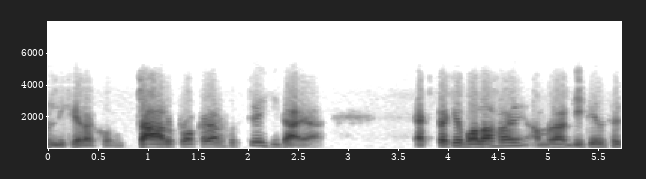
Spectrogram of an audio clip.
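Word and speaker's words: هداية: আমাদের যত সর্বনাশ হয়েছে হেদায়েত হেদায়েত এগুলো অশুদ্ধ আল হিদায়া এটা তা উচ্চারণ করা যাবে না আল হিদায়া এই যে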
